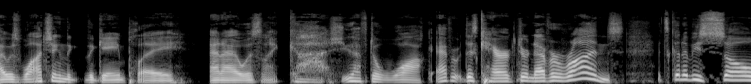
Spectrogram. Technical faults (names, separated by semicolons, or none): pre-echo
